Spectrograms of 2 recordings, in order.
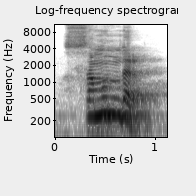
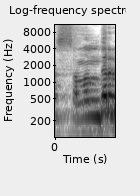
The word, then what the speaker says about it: समुंदर: Okay, इसके बाद seize, समुंदर। असल में इसकी उर्दू में प्रोनाउंसिएशन समंदर नहीं होता, इट इज समुंदर।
